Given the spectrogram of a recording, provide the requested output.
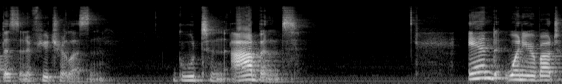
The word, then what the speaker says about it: Guten Abend: p.m you would say guten abend guten abend there's a d at the end of aband but it's pronounced like a t we'll learn more about this in a future lesson guten abent and when you're about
